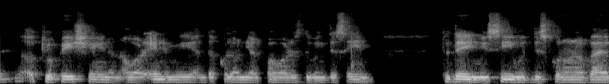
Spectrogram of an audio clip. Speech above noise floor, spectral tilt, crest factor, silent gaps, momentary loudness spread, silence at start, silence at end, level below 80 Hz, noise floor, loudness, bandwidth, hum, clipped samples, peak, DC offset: 37 dB; -4.5 dB/octave; 16 dB; none; 8 LU; 0 s; 0 s; -60 dBFS; -59 dBFS; -23 LUFS; 12 kHz; none; under 0.1%; -6 dBFS; under 0.1%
